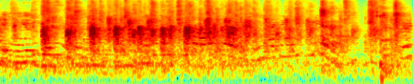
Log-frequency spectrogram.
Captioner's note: audience applauding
